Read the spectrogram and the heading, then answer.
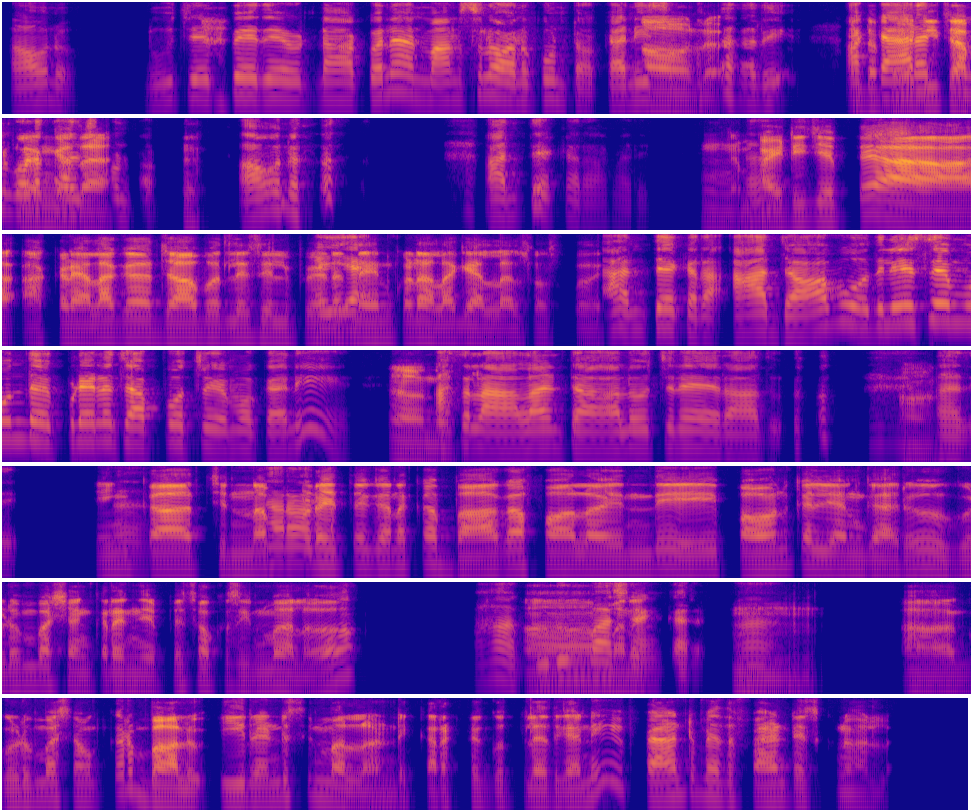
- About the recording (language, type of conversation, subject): Telugu, podcast, ఏ సినిమా పాత్ర మీ స్టైల్‌ను మార్చింది?
- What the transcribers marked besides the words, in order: chuckle; in English: "క్యారెక్టర్‌ని"; giggle; chuckle; giggle; in English: "ఫాలో"; in English: "కరెక్ట్‌గా"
